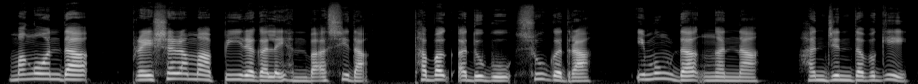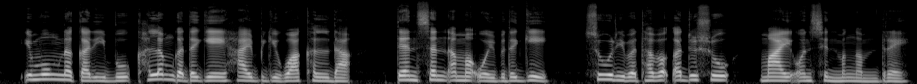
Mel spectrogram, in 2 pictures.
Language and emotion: Manipuri, neutral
